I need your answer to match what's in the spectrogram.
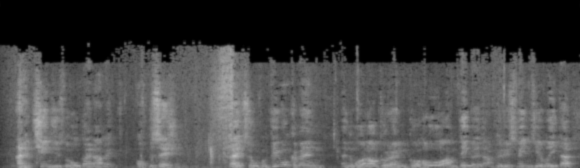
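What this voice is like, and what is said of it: Speaker's own regional accent. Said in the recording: “this will help you get used to the accent”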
